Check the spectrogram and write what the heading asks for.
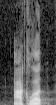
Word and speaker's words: Akhlut: It's spelled A-K-H-L-U-T and pronounced like Akhlut or, yeah, Akhlut, Akhlut.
